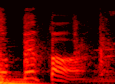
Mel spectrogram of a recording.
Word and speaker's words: Ibiza: Yeah, it's pronounced Ibiza, actually. What's the difference, man?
